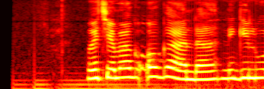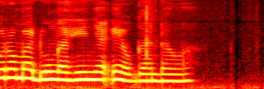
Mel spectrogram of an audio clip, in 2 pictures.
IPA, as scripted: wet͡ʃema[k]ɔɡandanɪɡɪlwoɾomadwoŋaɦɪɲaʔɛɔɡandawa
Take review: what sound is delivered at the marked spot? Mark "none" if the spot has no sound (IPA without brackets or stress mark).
ɡ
